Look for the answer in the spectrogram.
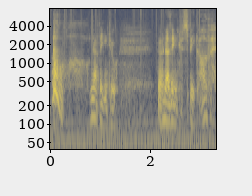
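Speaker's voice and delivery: soft, croaky voice nearly gone; hoarse from a cold. Acted. Judd, asked if he caught a cold, answers hoarse and soft. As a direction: speak through a sore throat, barely there. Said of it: "Caught a cold?".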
